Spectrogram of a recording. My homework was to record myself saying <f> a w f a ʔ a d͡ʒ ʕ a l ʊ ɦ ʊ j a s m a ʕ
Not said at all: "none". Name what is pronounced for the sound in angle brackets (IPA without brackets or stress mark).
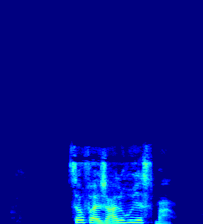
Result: s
